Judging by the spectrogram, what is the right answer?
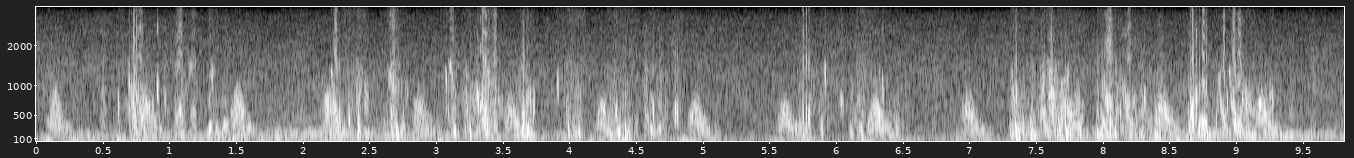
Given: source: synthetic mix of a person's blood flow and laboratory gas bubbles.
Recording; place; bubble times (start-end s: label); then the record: Doppler ultrasound of blood flow; subclavian vein
0.58-1.22 s: bubbles
1.27-1.46 s: bubbles
2.17-2.51 s: bubbles
2.57-2.81 s: bubbles
2.98-3.52 s: bubbles
3.58-3.77 s: bubbles
3.88-4.12 s: bubbles
4.27-4.86 s: bubbles
5.71-5.96 s: bubbles
6.02-6.51 s: bubbles
7.29-7.88 s: bubbles
7.92-8.48 s: bubbles
8.61-9.21 s: bubbles
9.23-9.31 s: bubbles
From the record:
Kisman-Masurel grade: 333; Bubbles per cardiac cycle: rolling drumbeat, 9 or more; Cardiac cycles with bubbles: 50 to 99%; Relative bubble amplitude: loud (0.450 to 0.775); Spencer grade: 3 (all of the cardiac periods contain showers or single bubble signals, but not dominating or overriding the cardiac motion signals); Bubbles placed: anywhere in the cardiac cycle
